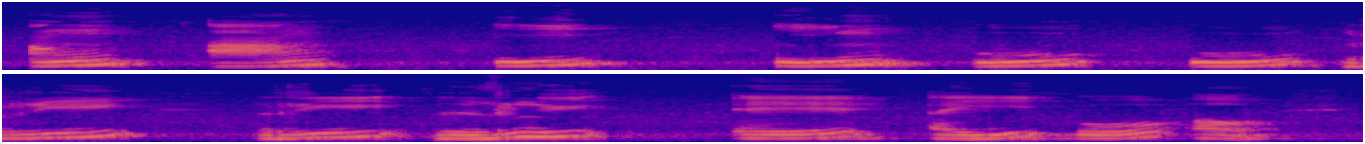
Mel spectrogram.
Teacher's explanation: मुख के साथ नासिका से भी उच्चारित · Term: अनुनासिक स्वर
